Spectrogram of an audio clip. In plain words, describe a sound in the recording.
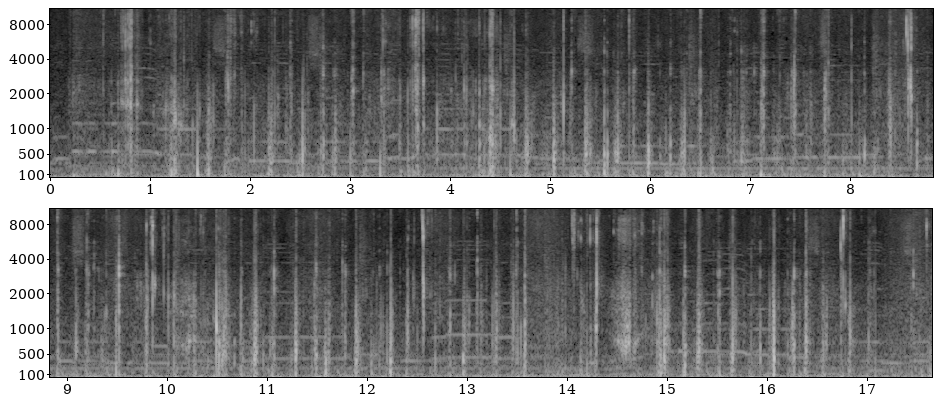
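A young woman bites and crunches crisp chocolate snacks close to a microphone.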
